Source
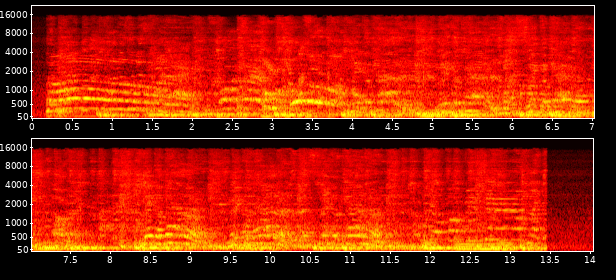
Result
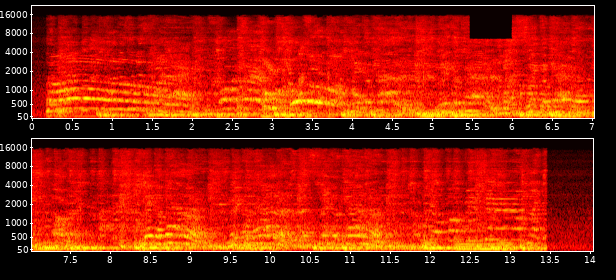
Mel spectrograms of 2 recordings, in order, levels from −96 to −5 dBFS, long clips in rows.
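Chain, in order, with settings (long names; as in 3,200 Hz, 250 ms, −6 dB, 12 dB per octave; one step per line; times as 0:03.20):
0:05.47–0:06.01: linear-phase brick-wall low-pass 6,500 Hz
level −1.5 dB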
